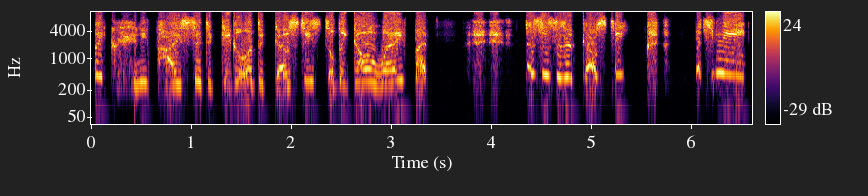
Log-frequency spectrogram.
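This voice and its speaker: A man voicing a distraught young female cartoon pony, tearful and childlike, pleading in a squeaky voice and repeating herself. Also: big pitch swings, normal speed, bright, forceful tone, slight background noise, exaggerated voice, rough recording. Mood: tearful, homesick. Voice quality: shrill, squeaky. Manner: pleading, repetitive, wailing.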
